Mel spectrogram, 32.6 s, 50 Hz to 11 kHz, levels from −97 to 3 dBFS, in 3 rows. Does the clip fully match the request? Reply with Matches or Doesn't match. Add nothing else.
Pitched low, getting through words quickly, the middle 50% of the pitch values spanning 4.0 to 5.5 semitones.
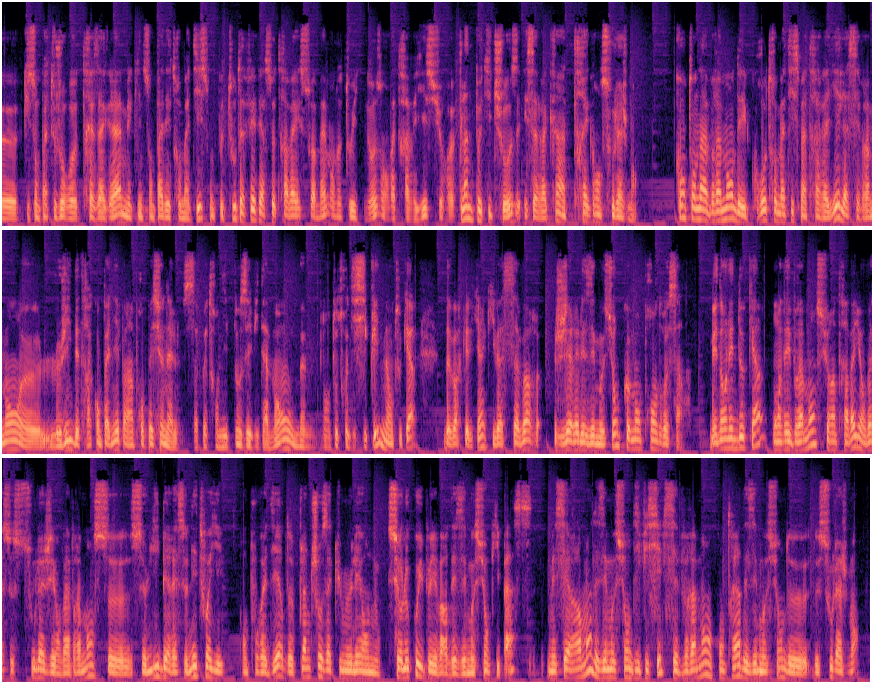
Matches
